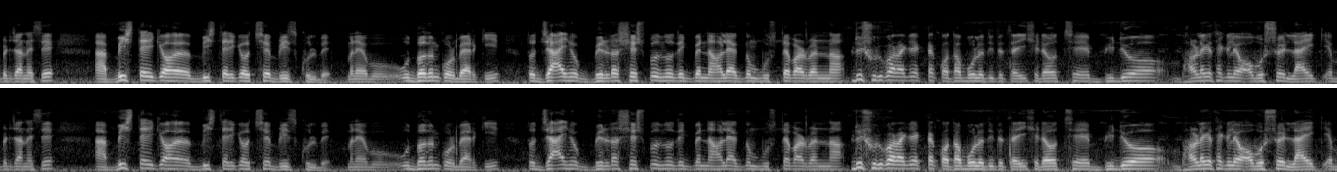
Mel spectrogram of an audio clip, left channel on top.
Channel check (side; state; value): both; normal; correlation 0.68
